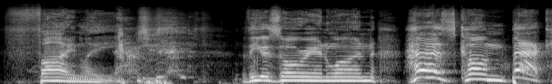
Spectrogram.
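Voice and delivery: slow, loud, high grand proclamation; booming villain return. Pretend. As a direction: announce your return like a dark lord. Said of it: "To hurt your ears after yelling".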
